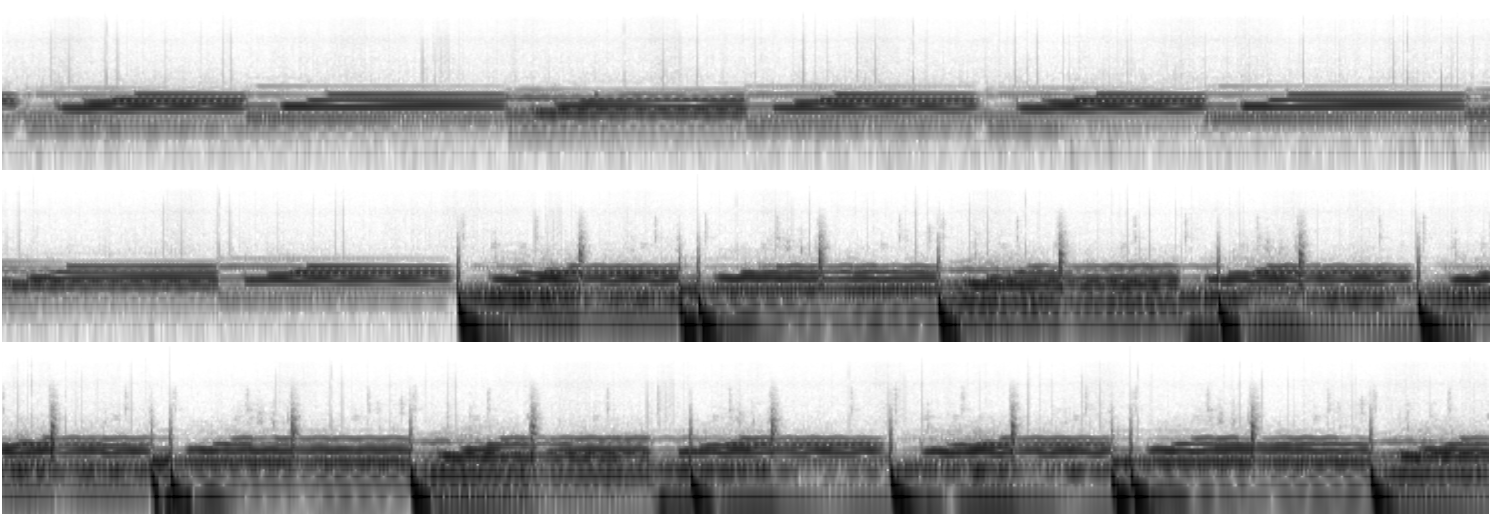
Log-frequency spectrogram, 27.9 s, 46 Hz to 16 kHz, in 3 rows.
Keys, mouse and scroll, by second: 1.5 shift+middle click, 2.3 middle click, 3.9 g, 4.3 z, 5.5 g, 5.6 y, 8.1 click, 8.8 shift+click, 9.7 click, 10.0 click, 10.5 click, 12.0 shift+a, 13.8 click, 19.2 click, 20.2 click, 21.2 ctrl+z, 22.6 Return, 22.9 click, 23.3 ctrl+z, 23.3 Return, 23.4 ctrl+z, 23.9 Return, 24.5 Return, 25.3 Return, 25.9 Return, 25.9 click, 26.7 Return, 26.9 middle click.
